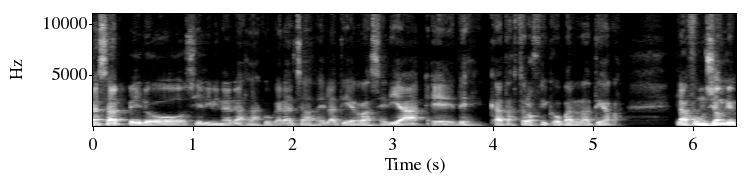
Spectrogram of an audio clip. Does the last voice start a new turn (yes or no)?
no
